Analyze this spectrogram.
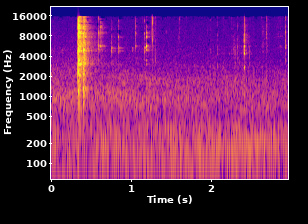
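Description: Glasses clink together once in a bright toast with drinks, followed by a couple of faint light taps against a quiet, low background hum.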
